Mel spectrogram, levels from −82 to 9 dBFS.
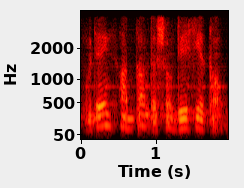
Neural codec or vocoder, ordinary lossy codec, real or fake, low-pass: codec, 24 kHz, 0.9 kbps, WavTokenizer, medium speech release version 1; none; fake; 3.6 kHz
